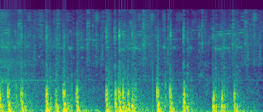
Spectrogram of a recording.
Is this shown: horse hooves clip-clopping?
yes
